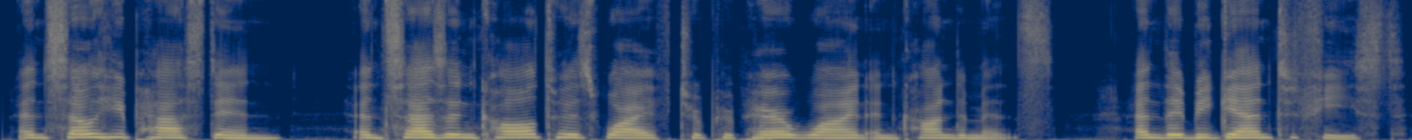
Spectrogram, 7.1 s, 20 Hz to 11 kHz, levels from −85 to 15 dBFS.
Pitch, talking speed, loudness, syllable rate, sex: 230 Hz, 180 wpm, -18 LUFS, 4.7 syllables/s, female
